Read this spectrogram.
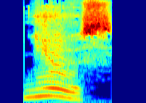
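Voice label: "news", British English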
